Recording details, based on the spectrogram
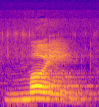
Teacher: O som sobe e sai pela cavidade nasal. Muito. Ele não passa apenas pela boca. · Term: ditongo nasal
